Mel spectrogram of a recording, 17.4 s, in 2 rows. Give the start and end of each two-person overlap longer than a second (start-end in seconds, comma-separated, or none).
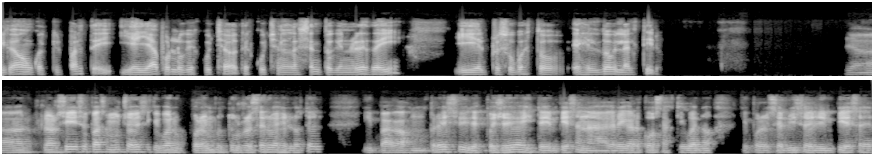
none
